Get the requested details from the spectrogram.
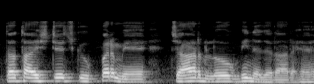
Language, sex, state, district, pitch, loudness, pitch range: Hindi, male, Jharkhand, Palamu, 140 Hz, -13 LUFS, 120-155 Hz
